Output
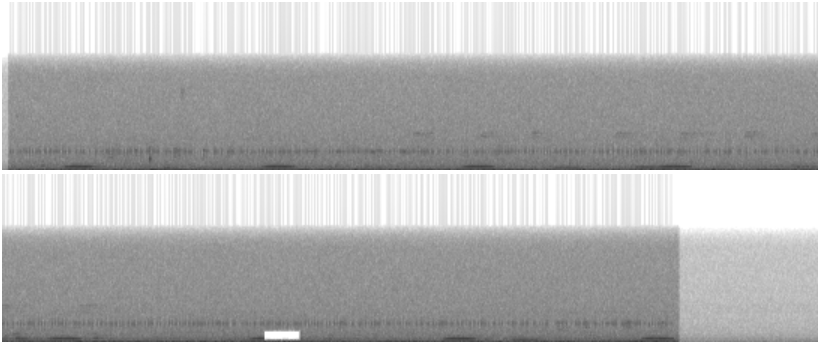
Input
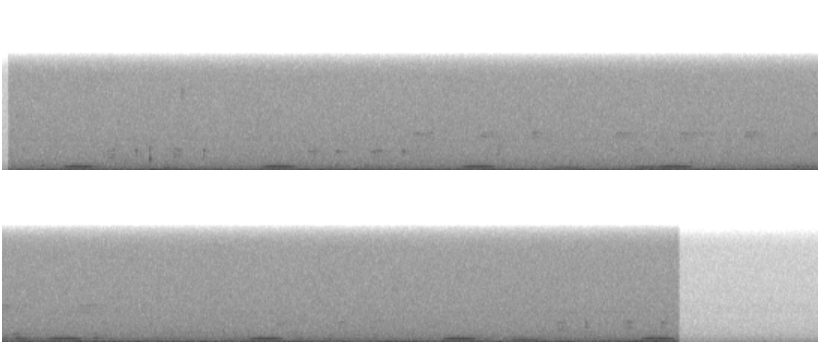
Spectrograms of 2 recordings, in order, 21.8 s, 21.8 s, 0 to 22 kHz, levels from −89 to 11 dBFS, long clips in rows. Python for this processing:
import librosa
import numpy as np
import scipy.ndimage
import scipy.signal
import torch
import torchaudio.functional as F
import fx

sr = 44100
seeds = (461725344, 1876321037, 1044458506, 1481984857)

y = fx.rattle_buzz(x, sr, strikes_db=-27.0, level_db=-20.0)
y = fx.brickwall_bandstop(y, sr, low_hz=220.0, high_hz=1700.0, at=(14.37, 14.86))
y = F.gain(torch.from_numpy(y), 4.5).numpy()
